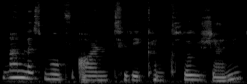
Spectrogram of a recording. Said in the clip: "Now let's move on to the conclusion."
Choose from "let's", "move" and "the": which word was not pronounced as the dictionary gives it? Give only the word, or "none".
none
